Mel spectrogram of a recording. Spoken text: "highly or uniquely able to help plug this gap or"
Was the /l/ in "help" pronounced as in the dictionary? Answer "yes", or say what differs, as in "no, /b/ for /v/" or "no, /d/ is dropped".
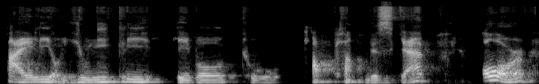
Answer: no, /l/ is dropped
